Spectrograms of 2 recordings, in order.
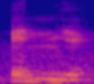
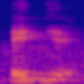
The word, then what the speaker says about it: ñ: This is going to be up in your nose, okay? Ñ. So kind of squint your nose like this when you're pronouncing it. Ñ.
